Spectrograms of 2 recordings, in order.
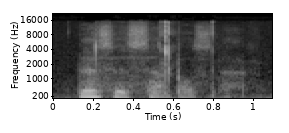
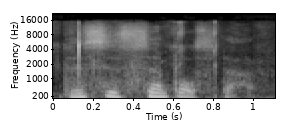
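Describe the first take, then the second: First: "this" stressed, rest softer. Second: "is" lifted and leaned on; stress on is. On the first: Pastor reassuring class, softly stressing "this". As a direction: quietly point to "this". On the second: Pastor reassuring class, stress on "is". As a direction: insist it "is" simple. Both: Shown as a demonstration.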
